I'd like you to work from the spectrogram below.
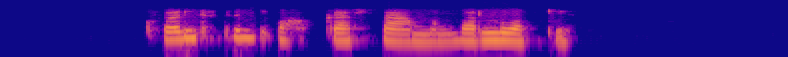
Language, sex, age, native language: Icelandic, female, 20-29, Icelandic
